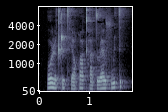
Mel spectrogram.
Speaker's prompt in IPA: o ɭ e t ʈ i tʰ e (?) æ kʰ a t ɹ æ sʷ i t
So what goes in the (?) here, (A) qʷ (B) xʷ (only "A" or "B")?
A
